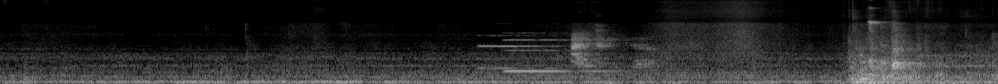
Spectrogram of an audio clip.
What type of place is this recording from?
elevator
